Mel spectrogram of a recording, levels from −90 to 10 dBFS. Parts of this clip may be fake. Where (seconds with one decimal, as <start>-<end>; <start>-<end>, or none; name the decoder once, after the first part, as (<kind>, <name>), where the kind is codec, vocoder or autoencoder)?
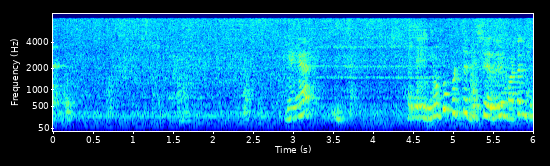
3.3-4.9 (codec, SNAC)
